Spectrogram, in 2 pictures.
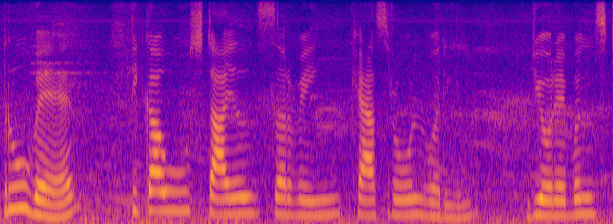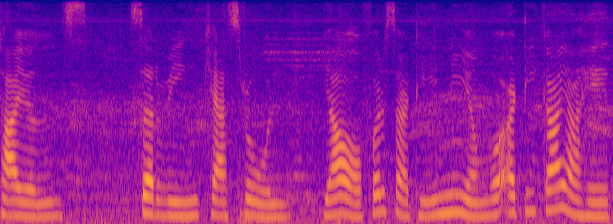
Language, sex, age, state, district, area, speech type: Marathi, female, 30-45, Maharashtra, Mumbai Suburban, urban, read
